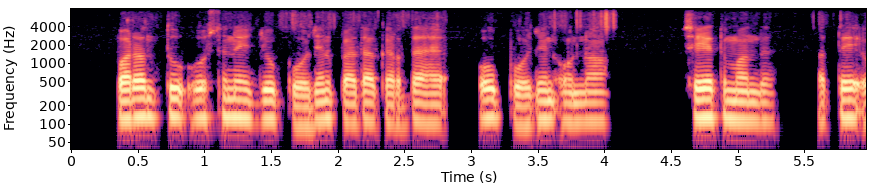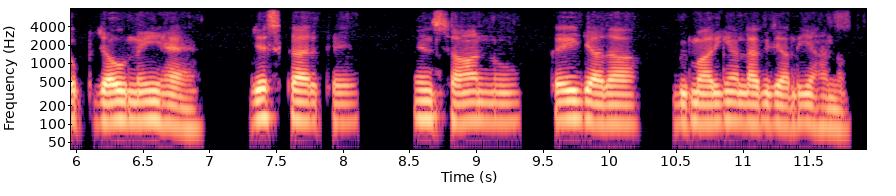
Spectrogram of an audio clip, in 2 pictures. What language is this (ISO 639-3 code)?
pan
